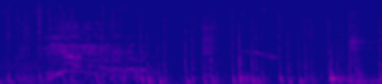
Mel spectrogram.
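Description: Horse hooves clatter on a wooden bridge.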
